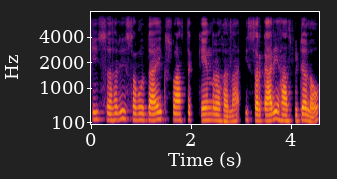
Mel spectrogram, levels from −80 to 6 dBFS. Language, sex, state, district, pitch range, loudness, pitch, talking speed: Bhojpuri, male, Uttar Pradesh, Varanasi, 150-175 Hz, -17 LUFS, 165 Hz, 130 wpm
